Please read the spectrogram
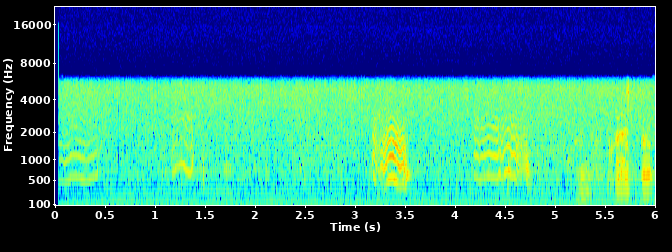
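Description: Scottish Terrier whimpering during whelping: four short, high-pitched, wavering cries, the loudest about three seconds in. A voice starts near the end.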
